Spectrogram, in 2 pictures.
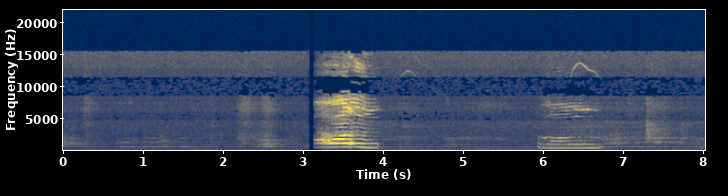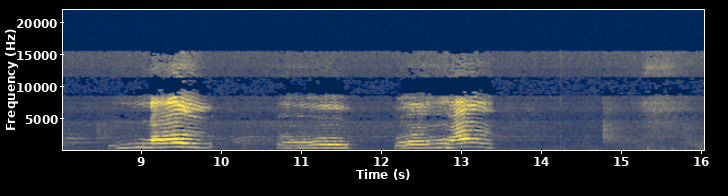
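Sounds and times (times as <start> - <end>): cat yowling: 3.2 - 4.0, 5.9 - 6.9, 8.6 - 10.0, 10.7 - 13.5.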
